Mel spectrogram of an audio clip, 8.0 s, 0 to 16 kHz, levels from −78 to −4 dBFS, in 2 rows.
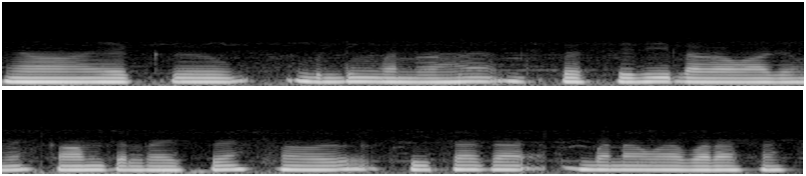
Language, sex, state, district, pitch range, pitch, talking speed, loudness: Hindi, male, Bihar, Araria, 130-140 Hz, 135 Hz, 180 wpm, -24 LUFS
